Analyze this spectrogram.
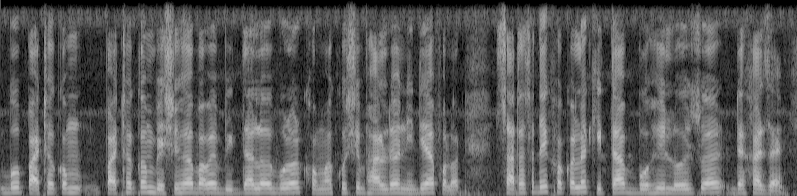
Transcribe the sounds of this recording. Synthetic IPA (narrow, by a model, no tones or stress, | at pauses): bʊɹpatʰpajtʰːɔkɔmbesiɦowabʱabɛbidalɔjbuɹɔɹkʰɔmɔjkʰusibʱaldojanidijapʰɔlɔt | satʰasatikxɔkɔlɛkitapːoɦilojzʊaɹdɛkʰazaj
